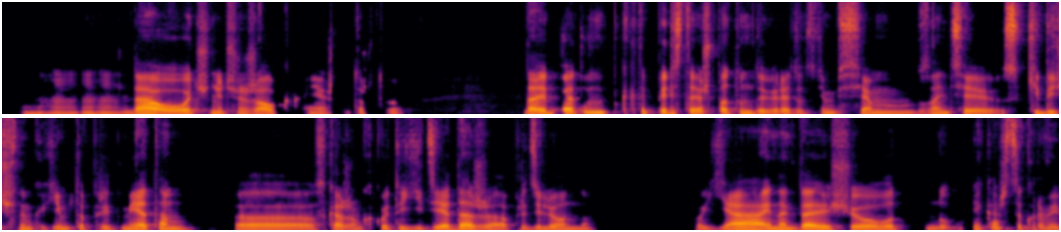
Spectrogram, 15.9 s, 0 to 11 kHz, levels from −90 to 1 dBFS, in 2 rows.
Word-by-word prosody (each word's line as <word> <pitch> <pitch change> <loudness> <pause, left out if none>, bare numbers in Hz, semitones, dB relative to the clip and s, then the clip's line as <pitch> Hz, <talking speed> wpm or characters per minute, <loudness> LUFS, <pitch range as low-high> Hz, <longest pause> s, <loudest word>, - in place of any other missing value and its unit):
Мгм, 100 -7 -11
мгм. 100 0 -9
Да, 170 +3 +8
очень-очень 130 -8 +1
жалко, 105 +4 0
конечно, 90 -1 -10
то - - -9
что - - -14 0.9
да, 135 +2 +6
и - - +4
поэтому 195 +7 +4
как-то 205 -1 -8
перестаешь 180 +4 0
потом 175 - -1
доверять 105 +1 -2
вот 95 - -10
этим 100 -1 -7
всем 95 -3 -3
знаете 100 -1 -1
скидочным 105 -3 -1
каким-то 95 -1 -7
предметам, 100 -1 -1 0.3
э, 95 -1 0
скажем 90 -2 -4
какой-то 100 +3 -7
еде, 95 -1 0
даже, 95 -2 +2
определенно. 90 -2 -5 0.8
Я 125 +10 +4
иногда 125 -1 +4
еще 130 -1 +1
вот, 120 0 -3
ну, 220 +2 -8
мне 150 - -7
кажется 205 -2 -3
кроме 130 -3 -7
105 Hz, 135 wpm, -24 LUFS, 95-135 Hz, 0.9 s, Да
